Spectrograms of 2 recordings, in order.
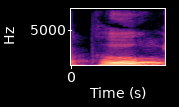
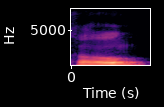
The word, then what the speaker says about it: thướng: Bởi vì thần thông cái đó đó à, cái chữ này đọc là thướng chứ không đọc là thượng. Thướng thì mới là động từ mà đó, mình lên, đi lên. Mình đọc thượng á, là nó thành là gì? Phương vị từ mất rồi, không đúng rồi.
